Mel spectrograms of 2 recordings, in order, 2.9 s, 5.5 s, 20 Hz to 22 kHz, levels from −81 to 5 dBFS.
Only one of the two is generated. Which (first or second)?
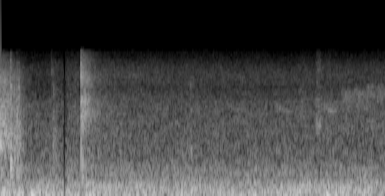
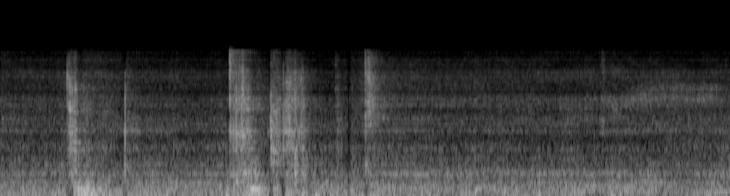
second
